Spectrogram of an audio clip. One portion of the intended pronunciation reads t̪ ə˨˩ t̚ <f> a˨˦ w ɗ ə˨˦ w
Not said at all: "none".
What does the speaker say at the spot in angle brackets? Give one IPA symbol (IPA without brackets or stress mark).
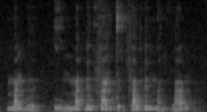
f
